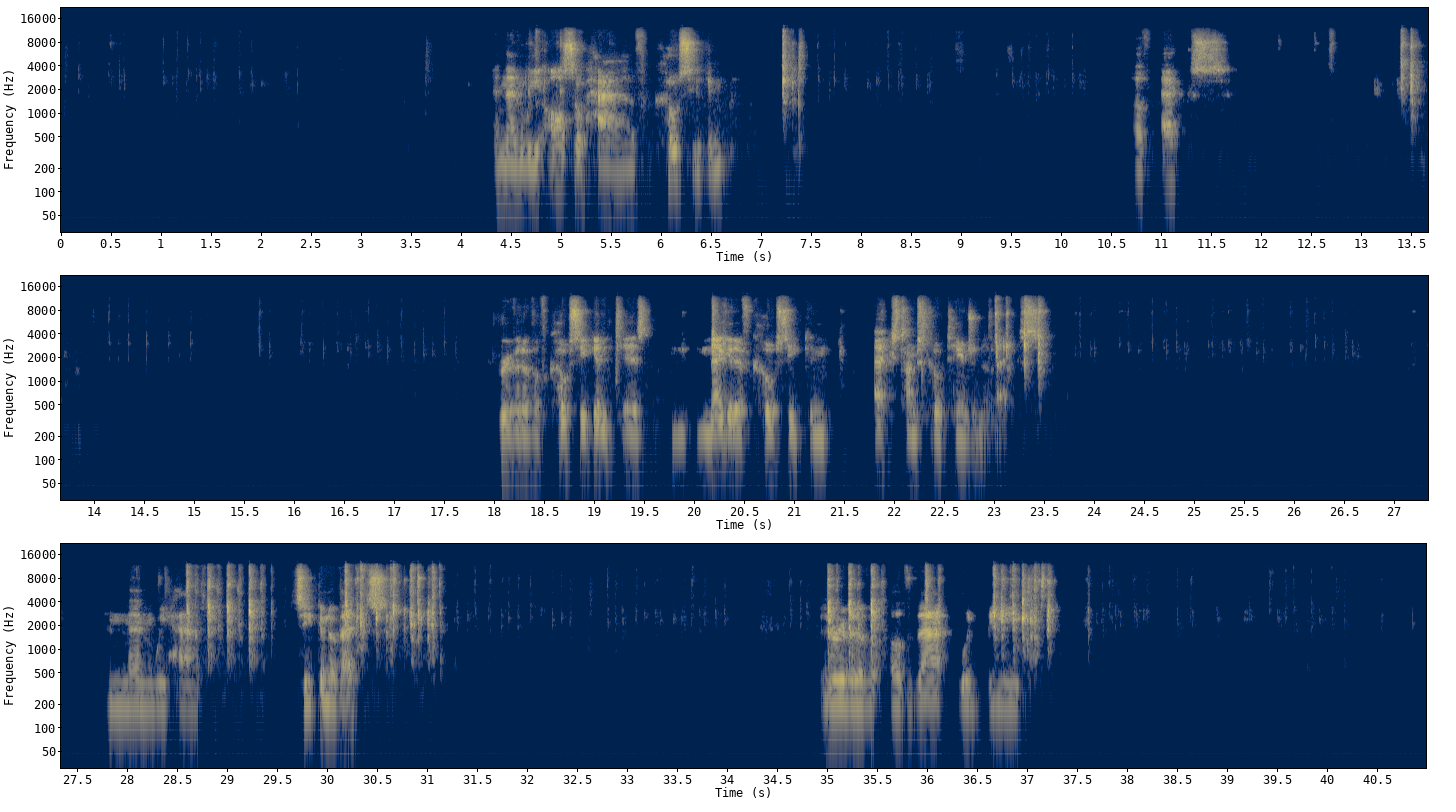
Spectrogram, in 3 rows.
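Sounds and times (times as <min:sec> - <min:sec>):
typing on computer keyboard: 0:00.0 - 0:02.5, 0:07.2 - 0:08.8, 0:09.4 - 0:10.4, 0:12.6 - 0:17.8, 0:22.9 - 0:27.4, 0:28.5 - 0:40.9.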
